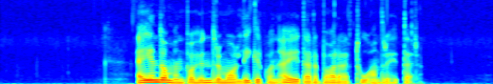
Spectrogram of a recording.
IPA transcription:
ˈæɪənˌdɔmən ˈpoː ˈhʉndɾə ˈmoːl ˈlɪɡəɾ ˈpoː ˈeːn ˈœʏ ˈdæː ˈɖeː ˈbɑːɾə ˈæːɾ ˈtuː ˈɑndɾə ˈhʏtəɾ

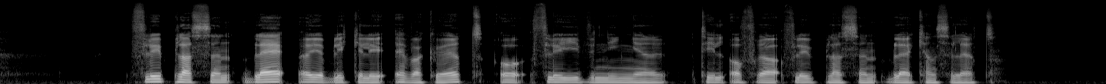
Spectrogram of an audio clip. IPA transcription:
ˈflyːˌplɑsən ˈbleː ˈœʏəˌblɪkəlɪ ɛʋɑkʉˈeːʈ ˈoː ˈflyːʋnɪŋəʁ ˈtɪl ˈoː ˈfʁɑː ˈflyːˌplɑsən ˈbleː kɑnsəˈleːʈ

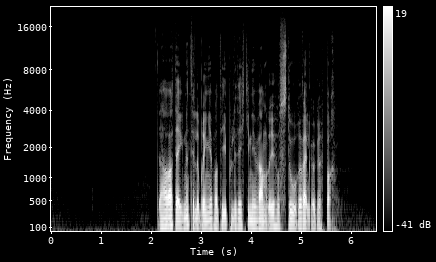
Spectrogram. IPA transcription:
ˈdeː ˈhɑːʁ ˈʋæʁt ˈɛɡnət ˈtɪl ˈoː ˈbʁɪŋə pɑˈtiːpʊlɪˌtɪkn̩ ˈiː ˈʋɑnʁʏ ˈhʊs ˈstuːʁə ˈʋɛlɡəʁˌɡʁʉpəʁ

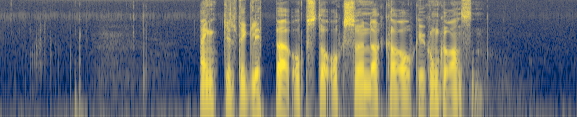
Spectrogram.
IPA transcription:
ˈæŋkəltə ˈɡlɪpəʁ ˈʊpstuː ˈɔksɔ ˈʉndəʁ kɑʁɑˈuːkəkʊŋkʉˌʁɑnsn̩

